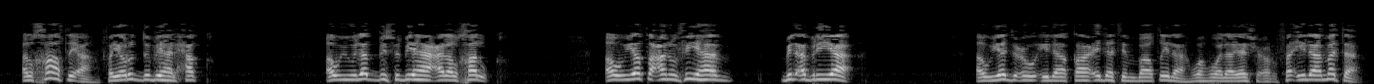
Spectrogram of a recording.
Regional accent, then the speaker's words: Saudi Arabia; والقضاء عندنا في المملكة العربية السعودية

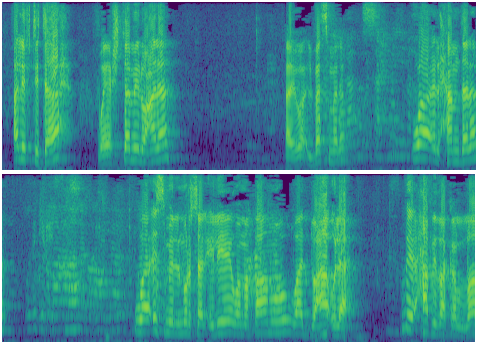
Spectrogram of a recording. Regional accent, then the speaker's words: Gaza, Gaza Strip, Palestine; إذا كان هنالك انقطاع كما عندنا في غزة

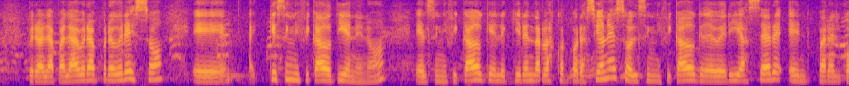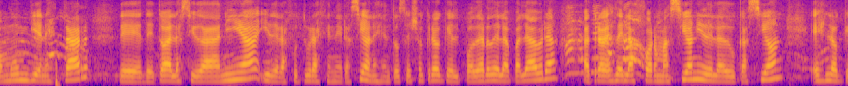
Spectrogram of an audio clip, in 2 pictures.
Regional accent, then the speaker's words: Puerto Santa Cruz, Santa Cruz, Argentina; del Movimiento Patagonia Libre. Soy de Piedra Buena, Santa Cruz, Argentina.

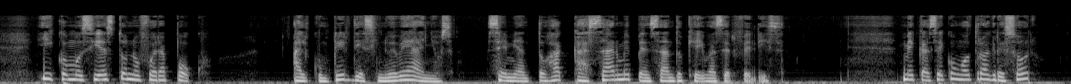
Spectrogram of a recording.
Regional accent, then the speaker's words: San José, Costa Rica; born there; Nací en San José hace 57 años.

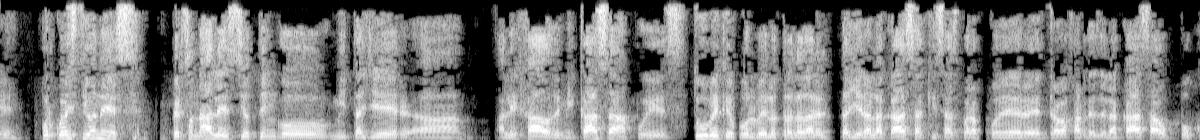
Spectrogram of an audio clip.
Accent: Saraguro, Loja, Ecuador; soy de la provincia de Loja, soy indígena del Cantón Saraguro

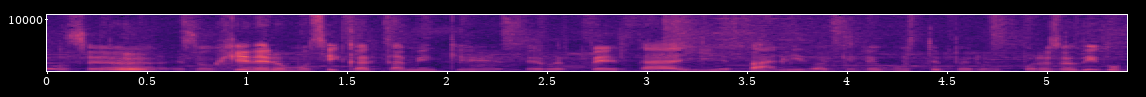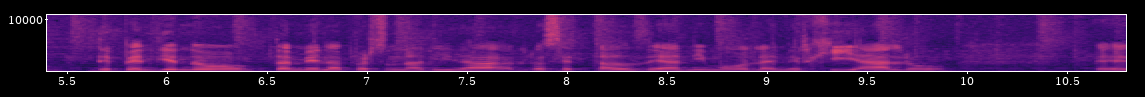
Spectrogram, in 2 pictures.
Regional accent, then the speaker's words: Mexico City, Mexico; Vengo de la Ciudad de México y hasta el momento Chiapas ha sido increíble.

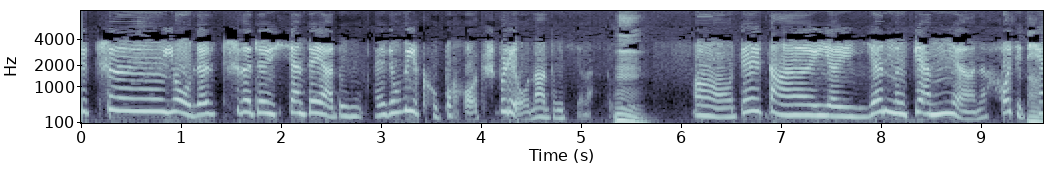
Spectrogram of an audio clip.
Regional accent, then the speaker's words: Shandong, China; now in Beijing, China; 我老家山东那边的。

